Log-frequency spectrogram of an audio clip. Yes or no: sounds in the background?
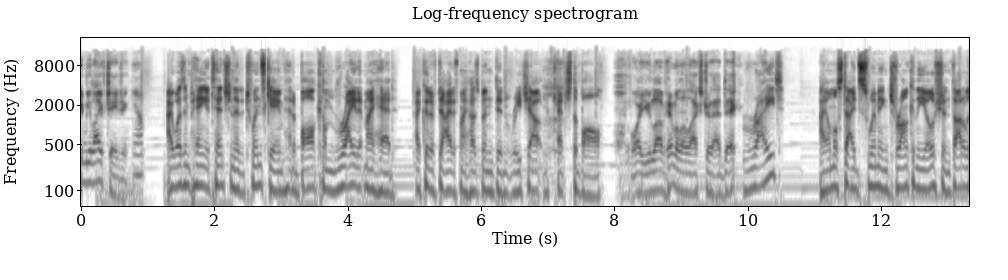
no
